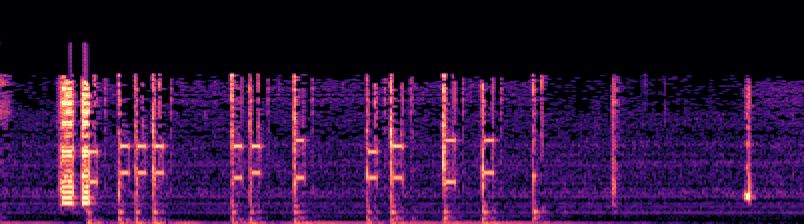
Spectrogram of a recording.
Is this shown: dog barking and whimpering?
no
